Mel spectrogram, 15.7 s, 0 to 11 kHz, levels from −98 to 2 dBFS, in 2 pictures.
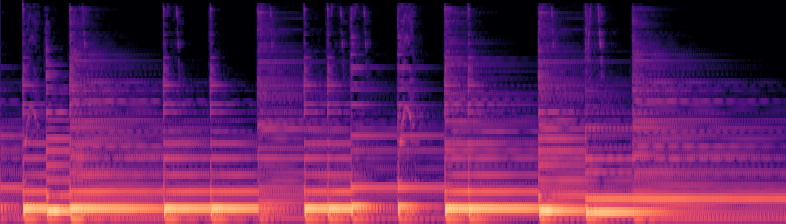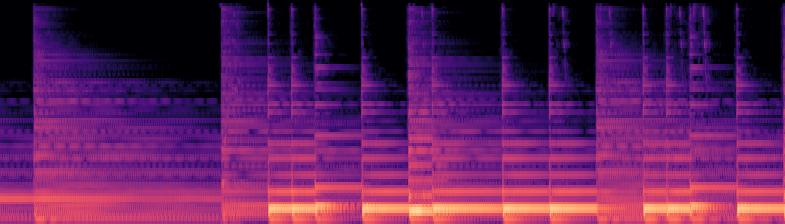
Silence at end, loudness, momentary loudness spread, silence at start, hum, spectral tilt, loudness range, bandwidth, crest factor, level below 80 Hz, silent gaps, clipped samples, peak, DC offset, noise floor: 0 s; -18 LUFS; 20 LU; 0 s; 50 Hz at -60 dBFS; -10 dB/octave; 13 LU; 4.1 kHz; 14 dB; -54 dBFS; none; under 0.1%; -4 dBFS; under 0.1%; -42 dBFS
